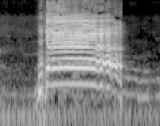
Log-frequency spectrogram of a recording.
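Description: A goat gives one loud, close, quavering bleat lasting about a second, standing alone against near silence.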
